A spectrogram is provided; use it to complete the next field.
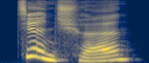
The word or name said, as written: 健全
